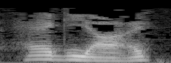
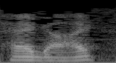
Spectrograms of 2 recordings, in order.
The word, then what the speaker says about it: Haggai: You'll see in Haggai, some people call it Haggai, but actually there's just Haggai, those two syllables.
